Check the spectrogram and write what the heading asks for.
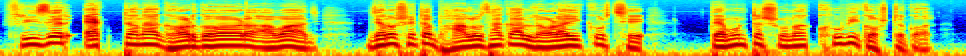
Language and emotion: Bengali, sad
